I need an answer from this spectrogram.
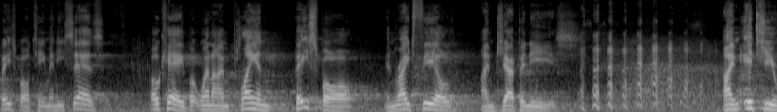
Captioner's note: laughter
